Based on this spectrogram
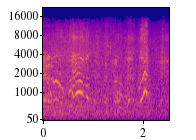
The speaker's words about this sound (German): So hohe Brecher haben wir schon lange nicht mehr gehabt.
